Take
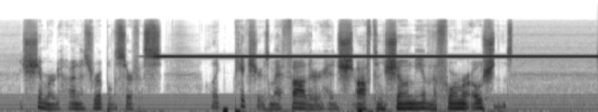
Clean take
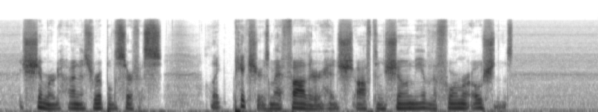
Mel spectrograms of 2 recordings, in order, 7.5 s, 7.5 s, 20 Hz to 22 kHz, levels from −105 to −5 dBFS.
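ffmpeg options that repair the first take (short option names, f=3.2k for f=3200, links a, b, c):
-filter_complex "[0:a]bandreject=f=104.9:t=h:w=4,bandreject=f=209.8:t=h:w=4,bandreject=f=314.7:t=h:w=4,bandreject=f=419.6:t=h:w=4,bandreject=f=524.5:t=h:w=4,bandreject=f=3.3k:w=30,asplit=3[a][b][c];[a]afade=t=out:st=2.78:d=0.02[d];[b]highpass=f=140:w=0.5412,highpass=f=140:w=1.3066,afade=t=in:st=2.78:d=0.02,afade=t=out:st=2.9:d=0.02[e];[c]afade=t=in:st=2.9:d=0.02[f];[d][e][f]amix=inputs=3:normalize=0,asplit=3[g][h][i];[g]afade=t=out:st=4.46:d=0.02[j];[h]highpass=f=140:w=0.5412,highpass=f=140:w=1.3066,afade=t=in:st=4.46:d=0.02,afade=t=out:st=4.58:d=0.02[k];[i]afade=t=in:st=4.58:d=0.02[l];[j][k][l]amix=inputs=3:normalize=0,asetnsamples=n=441:p=0,asendcmd='4.22 volume volume -6dB',volume=0dB"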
